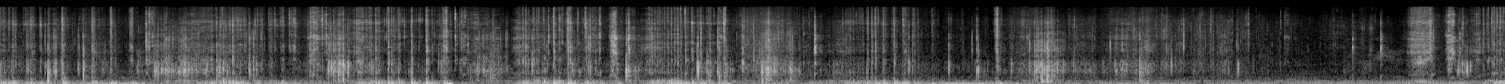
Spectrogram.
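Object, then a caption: Bar of soap shaved with a metal blade. A metal utility blade shaves flakes off a solid, dry green soap bar held in a hand with long nails. Dense, crisp scraping and crackling strokes follow one another quickly over a steady low hum, with brief bright clicks standing out.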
